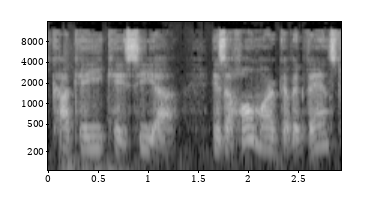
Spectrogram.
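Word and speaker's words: cachexia: The severe form cardiac cexia pronounced kakeia is a hallmark of advanced heart failure representing significant whole body muscle and weight loss.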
